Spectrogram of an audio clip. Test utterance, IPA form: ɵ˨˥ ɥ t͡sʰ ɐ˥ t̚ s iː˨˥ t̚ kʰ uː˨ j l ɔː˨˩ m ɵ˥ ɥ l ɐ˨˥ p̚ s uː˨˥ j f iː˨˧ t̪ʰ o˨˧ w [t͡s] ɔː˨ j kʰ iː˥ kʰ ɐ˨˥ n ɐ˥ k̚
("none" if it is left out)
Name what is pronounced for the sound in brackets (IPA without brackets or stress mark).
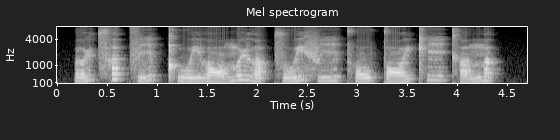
t̪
